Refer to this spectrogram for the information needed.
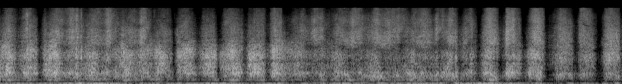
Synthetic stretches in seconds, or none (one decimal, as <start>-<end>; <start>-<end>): none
